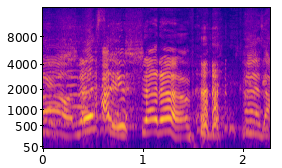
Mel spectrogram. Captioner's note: laughing amusingly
